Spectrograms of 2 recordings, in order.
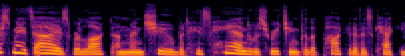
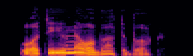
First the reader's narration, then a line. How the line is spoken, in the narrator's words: Manchu asked very calmly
